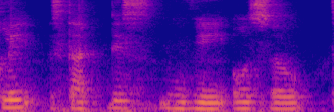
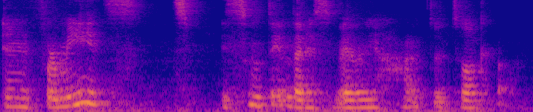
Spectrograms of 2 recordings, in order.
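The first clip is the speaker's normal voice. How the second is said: halting, overcome, barely able to speak; 3 semitones higher than usual. Giving closing words on a film about a father and daughter, struggling to speak. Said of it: "can't speak".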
